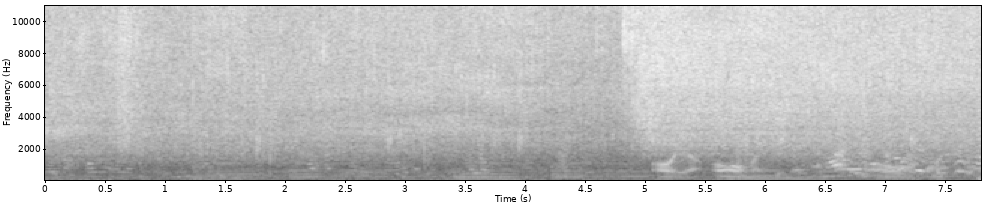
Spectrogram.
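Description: Meat sizzles loudly on a hot grill plate.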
